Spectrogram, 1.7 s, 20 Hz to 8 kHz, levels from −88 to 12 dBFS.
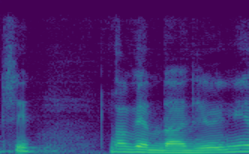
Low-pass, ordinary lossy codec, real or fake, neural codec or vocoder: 7.2 kHz; none; fake; codec, 32 kHz, 1.9 kbps, SNAC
